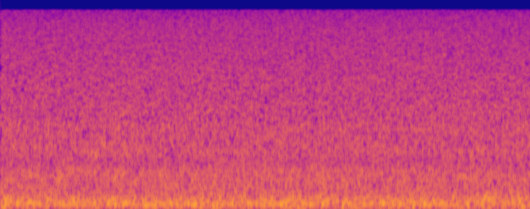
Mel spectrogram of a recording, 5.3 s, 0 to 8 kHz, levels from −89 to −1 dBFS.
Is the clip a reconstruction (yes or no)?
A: yes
